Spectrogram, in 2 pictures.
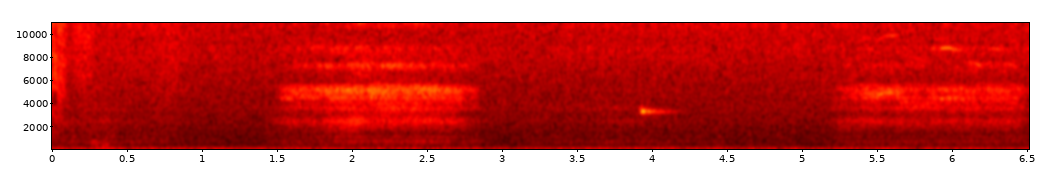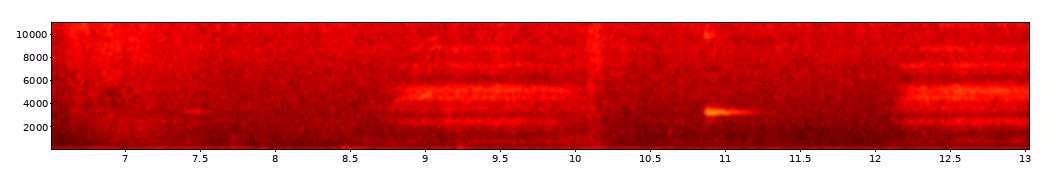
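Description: Quiet, rhythmic rough breathing noises in sleep, about four in 13 seconds, over low rumbling room noise: snoring.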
